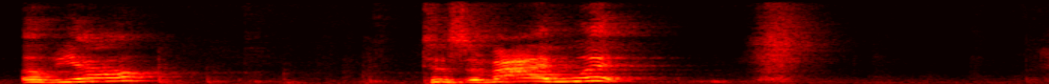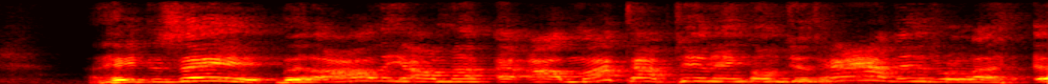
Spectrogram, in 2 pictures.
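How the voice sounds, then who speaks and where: A man preaching a casual sermon, swinging from loud, laughing, shouted asides to slow, drawn-out scripture reading. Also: very high-pitched, creaky, reverberant. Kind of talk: street-style sermon teaching.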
